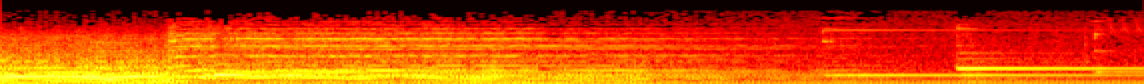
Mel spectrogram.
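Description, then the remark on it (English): Deep, resonant door chimes of a grand house ring out like a tower bell, struck several times in slow succession, each tone sustaining and slowly fading. Loud, with no voices. “Did you hear the chimes? It sounds like the bell in our tower.”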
